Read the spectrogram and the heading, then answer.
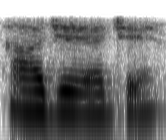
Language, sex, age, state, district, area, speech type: Nepali, female, 30-45, West Bengal, Kalimpong, rural, conversation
